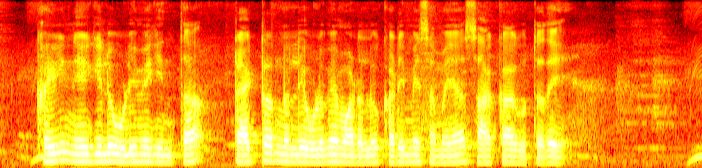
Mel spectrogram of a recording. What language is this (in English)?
Kannada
